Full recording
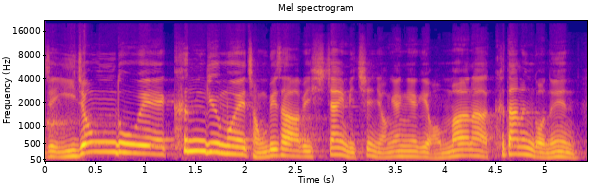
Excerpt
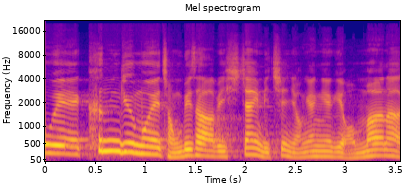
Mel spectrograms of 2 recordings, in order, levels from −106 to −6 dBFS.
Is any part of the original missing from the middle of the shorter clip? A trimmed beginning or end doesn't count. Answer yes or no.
no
